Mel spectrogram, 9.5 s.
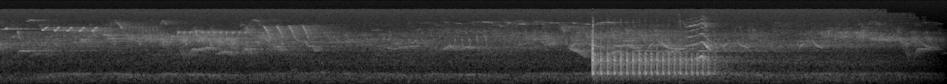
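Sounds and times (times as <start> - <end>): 
Dryocopus martius drumming: 5.9 - 7.3
Dryocopus martius calling: 5.9 - 7.5.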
